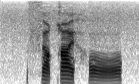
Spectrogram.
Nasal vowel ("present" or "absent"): absent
